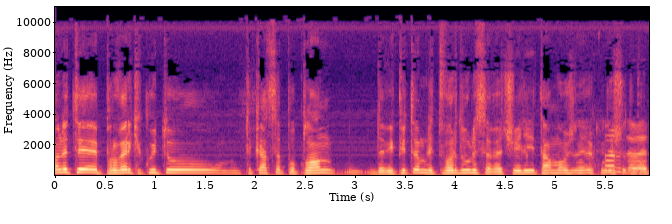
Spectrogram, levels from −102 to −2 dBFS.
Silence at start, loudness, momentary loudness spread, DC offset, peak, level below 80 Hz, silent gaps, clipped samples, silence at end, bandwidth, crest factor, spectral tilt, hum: 0 s; -17 LUFS; 9 LU; under 0.1%; 0 dBFS; -44 dBFS; none; under 0.1%; 0 s; 10.5 kHz; 16 dB; -6 dB/octave; none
